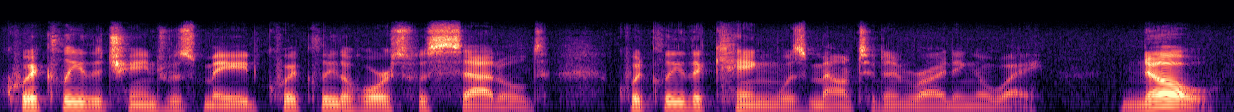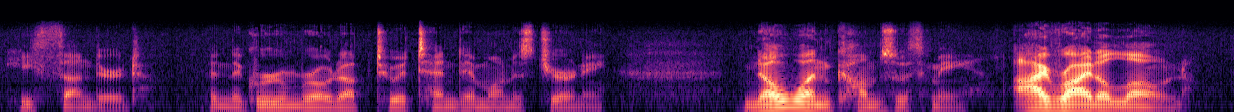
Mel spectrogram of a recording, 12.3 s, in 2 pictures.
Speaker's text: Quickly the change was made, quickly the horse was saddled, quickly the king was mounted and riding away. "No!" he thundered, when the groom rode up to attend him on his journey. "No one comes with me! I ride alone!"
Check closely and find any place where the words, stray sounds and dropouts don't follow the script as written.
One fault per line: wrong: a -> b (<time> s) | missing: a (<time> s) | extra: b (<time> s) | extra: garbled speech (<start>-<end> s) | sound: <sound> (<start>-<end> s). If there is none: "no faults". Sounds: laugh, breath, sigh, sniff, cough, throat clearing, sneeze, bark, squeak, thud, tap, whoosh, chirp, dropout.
wrong: when -> and (7.2 s)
